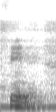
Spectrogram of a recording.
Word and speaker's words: Fine: then finishes at the finae which is at the end of the second line there where you see the word fine it's actually pronounced feeney that means that's the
